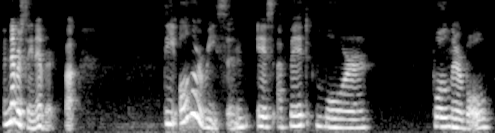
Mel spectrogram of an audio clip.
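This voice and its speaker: Chatty self-deprecating young woman vlogger. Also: medium pitch. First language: Spanish. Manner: chatty, self-deprecating, restarts and laughs often. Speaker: aspiring author and channel host. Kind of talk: casual confessional vlog.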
